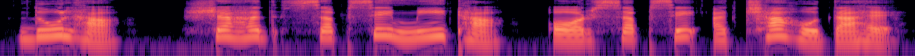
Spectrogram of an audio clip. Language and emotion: Hindi, neutral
